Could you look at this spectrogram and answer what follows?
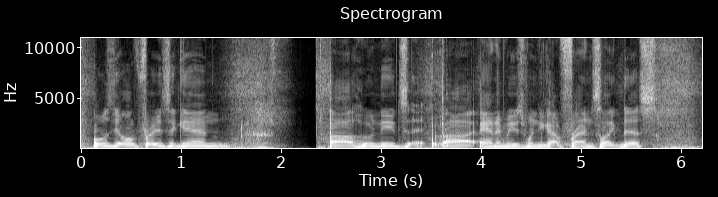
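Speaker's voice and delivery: ordinary talk, nothing marked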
